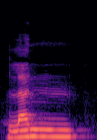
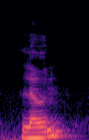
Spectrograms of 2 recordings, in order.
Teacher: So these two words are pronounced differently. So the short sound is not the long sound plus rising tone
